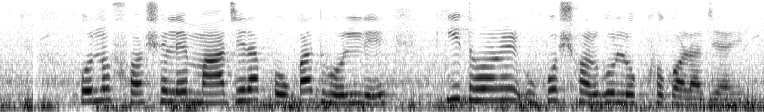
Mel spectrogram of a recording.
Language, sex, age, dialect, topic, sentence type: Bengali, female, 18-24, Northern/Varendri, agriculture, question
